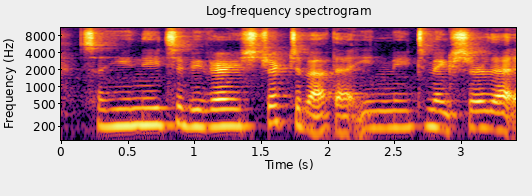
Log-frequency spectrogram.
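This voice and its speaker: Amid audible room echo, a woman talks at a moderate pace and medium pitch in a monotone, flat intonation. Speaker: author and video blogger. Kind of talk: casual tips talk to camera. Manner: halting, repeats words.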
